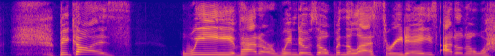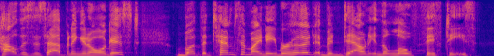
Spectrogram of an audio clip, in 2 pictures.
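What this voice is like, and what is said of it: Husky, raspy voice from allergies. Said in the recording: “This is probably why my voice is weird tonight ... that triggers allergies ... I think my voice is a little huskier, raspier, who knows, sounds more like a lounge singer”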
